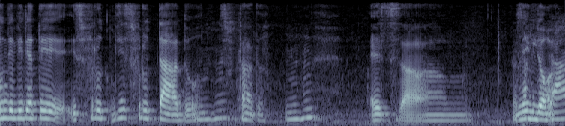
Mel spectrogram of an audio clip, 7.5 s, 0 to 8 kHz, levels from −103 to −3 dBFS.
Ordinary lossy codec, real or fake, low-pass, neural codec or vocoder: none; fake; 7.2 kHz; codec, 16 kHz, 16 kbps, FreqCodec, larger model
